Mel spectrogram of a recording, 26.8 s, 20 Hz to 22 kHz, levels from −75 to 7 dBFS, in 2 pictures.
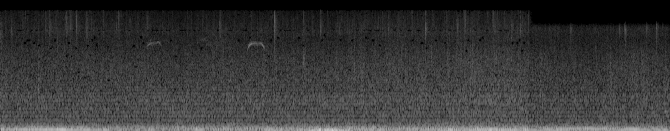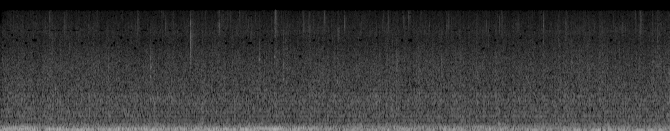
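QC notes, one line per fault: Throughout, mains buzz: a steady, raspy 60 Hz buzz roughly 10 dB under the sound, with switching spikes spraying harmonics well up into the kilohertz range.
10.54 to 13.49 s, digital radio blending to analogue: a 137 ms crossfade to FM. Level drops about 2 dB, and hiss rises to roughly 30 dB below.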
